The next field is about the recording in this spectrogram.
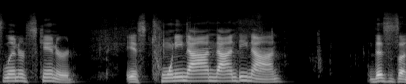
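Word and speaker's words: Lynyrd Skynyrd: Vaden police 44.99 74 Tara Holt Leonard Skynyrd pronounced Leonard Skynyrd is 29.99 this is a non-gate fold MCA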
